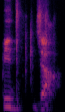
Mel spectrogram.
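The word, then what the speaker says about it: pizza: বলবো যেমন আই ইট পিৎজা, PI ZZA। উচ্চারণটা খেয়াল রাখতে হবে, এটা কিন্তু পিজা না কিন্তু। হ্যাঁ, এটাকে বলা হয় পিৎজা। পয় রস্বইকার খণ্ডত, খণ্ডত্ব আছে না একটা, পিৎজা। উচ্চারণ হবে পিৎজা, আই ইট পিৎজা।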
